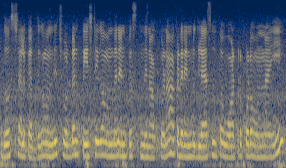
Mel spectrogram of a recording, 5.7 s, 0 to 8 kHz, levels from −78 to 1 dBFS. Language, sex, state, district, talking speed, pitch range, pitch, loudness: Telugu, female, Andhra Pradesh, Visakhapatnam, 155 wpm, 205-230 Hz, 215 Hz, -15 LUFS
